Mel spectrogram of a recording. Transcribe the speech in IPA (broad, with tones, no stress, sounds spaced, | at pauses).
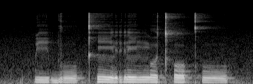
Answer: k͡p i˨ b uː˨ kʰ ĩ˦˨ r ĩ˦ ŋ ʊ˦˨ tʰ o˦ kʰ u˦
